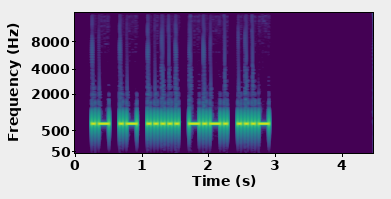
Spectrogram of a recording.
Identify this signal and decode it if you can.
Morse code, heard as a keyed tone, about 22 wpm, 700 Hz. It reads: AA5CV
